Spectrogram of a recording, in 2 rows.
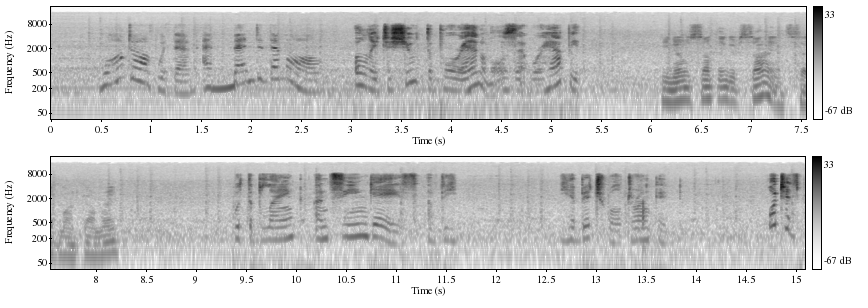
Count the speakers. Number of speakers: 4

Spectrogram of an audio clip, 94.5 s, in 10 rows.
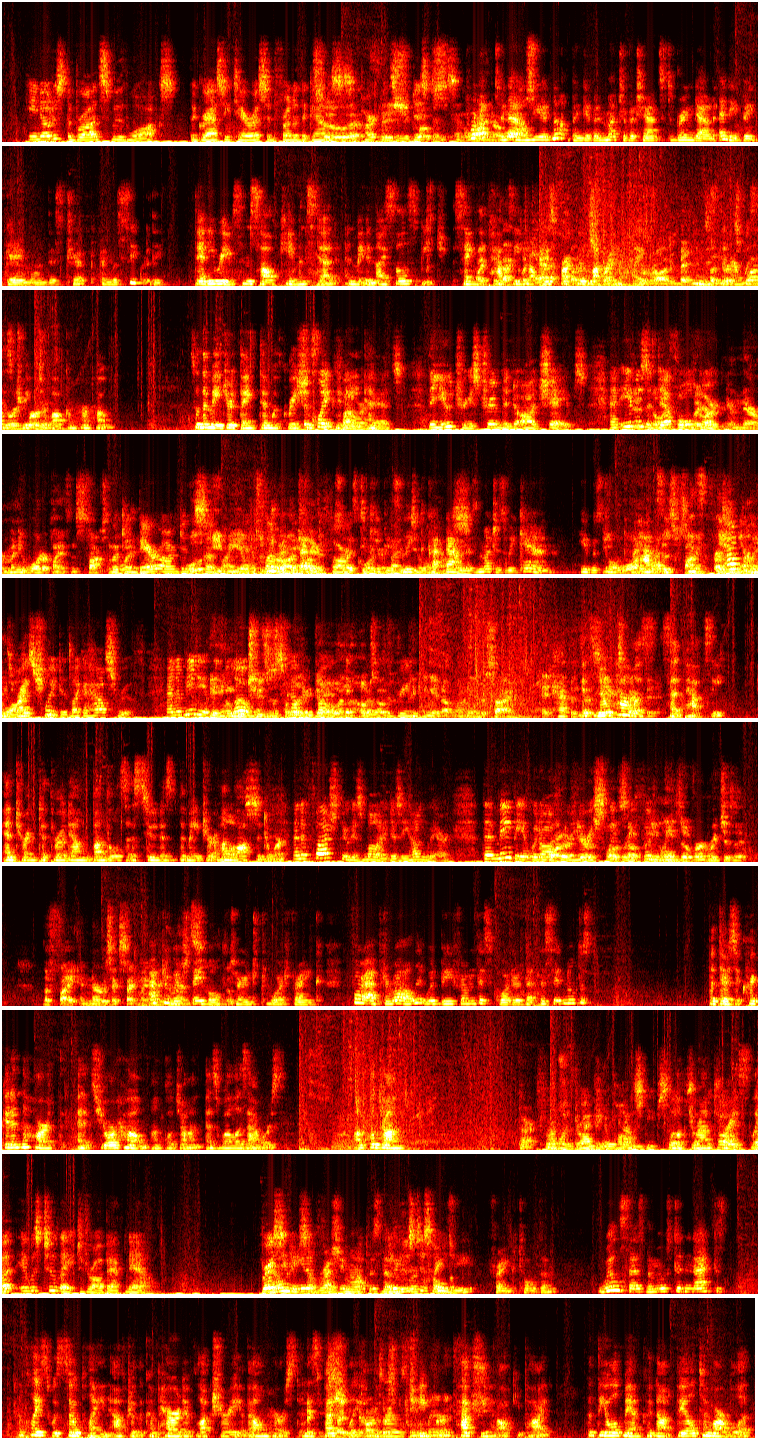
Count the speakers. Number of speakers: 4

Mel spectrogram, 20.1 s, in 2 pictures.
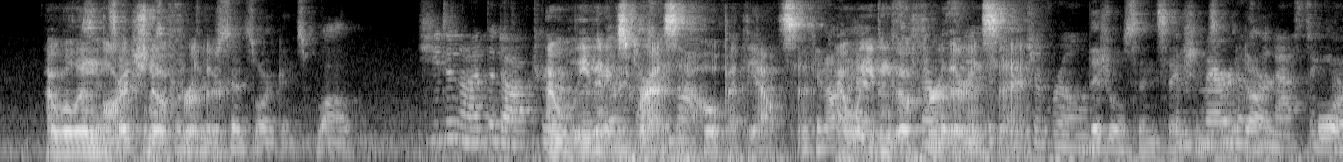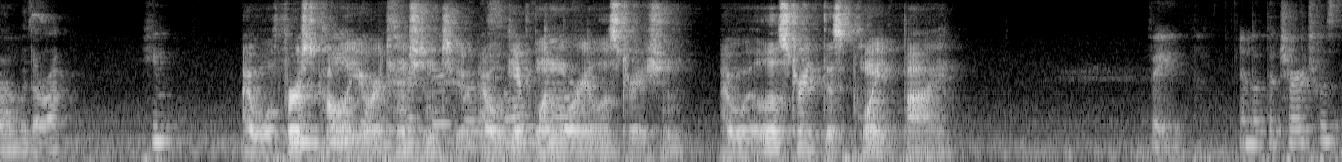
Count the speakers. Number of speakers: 3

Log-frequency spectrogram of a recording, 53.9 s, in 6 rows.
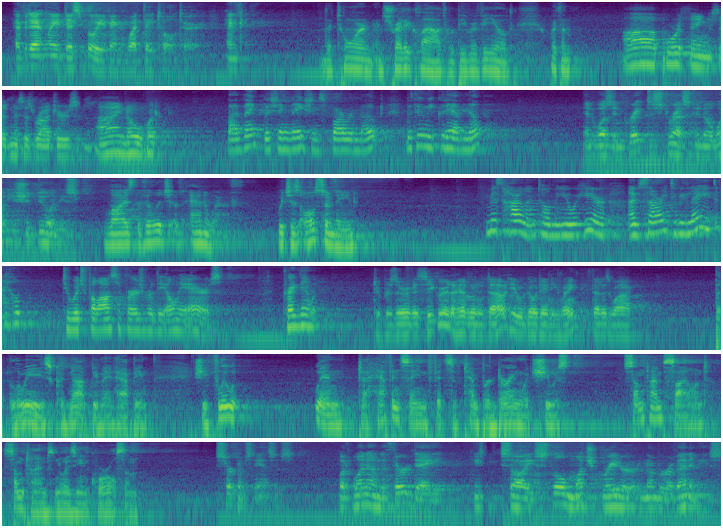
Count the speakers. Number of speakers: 10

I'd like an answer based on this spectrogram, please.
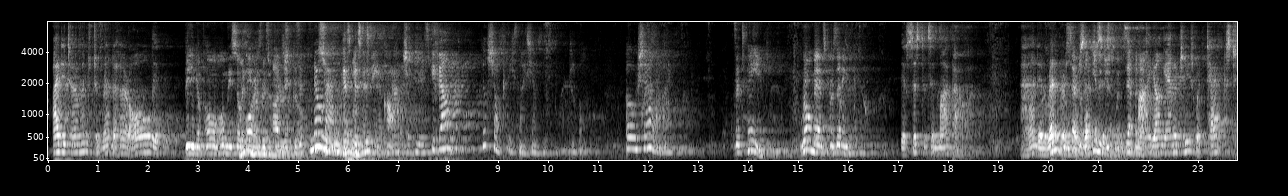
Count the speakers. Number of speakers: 6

